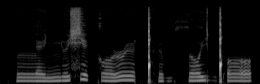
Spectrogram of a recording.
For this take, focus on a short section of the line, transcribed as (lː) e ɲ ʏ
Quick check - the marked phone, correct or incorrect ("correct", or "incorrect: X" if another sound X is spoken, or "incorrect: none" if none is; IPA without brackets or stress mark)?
correct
